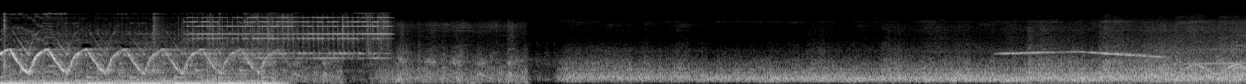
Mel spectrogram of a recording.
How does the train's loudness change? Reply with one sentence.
The volume of the train goes up.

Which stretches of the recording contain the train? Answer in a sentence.
You can hear the train from 0.2 to 12.4 s.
